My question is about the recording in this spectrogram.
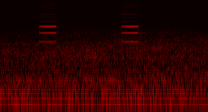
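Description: Two short electronic beeps from a carp bite alarm on the rods, about three quarters of a second apart, each a brief high-pitched bleep.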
